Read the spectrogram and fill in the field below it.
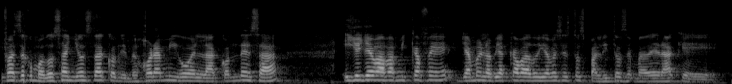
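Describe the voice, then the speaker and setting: A man with a Mexican accent, co-hosting a podcast and telling a story in an animated, joking way, swearing freely. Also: high-pitched, quick pace. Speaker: podcast co-host. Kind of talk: casual chat, storytelling.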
